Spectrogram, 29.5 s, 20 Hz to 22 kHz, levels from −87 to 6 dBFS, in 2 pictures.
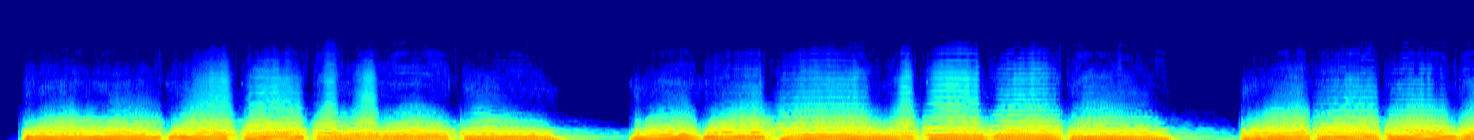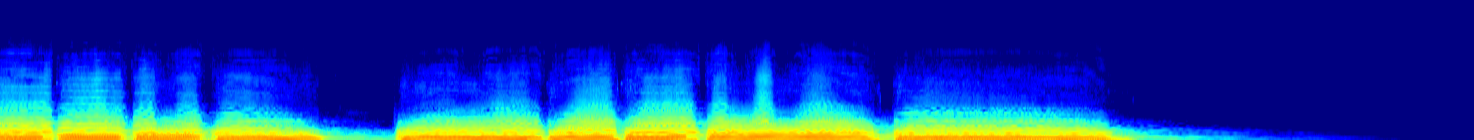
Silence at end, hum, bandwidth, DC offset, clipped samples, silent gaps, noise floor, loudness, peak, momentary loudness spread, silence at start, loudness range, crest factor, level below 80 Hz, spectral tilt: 3.35 s; none; 12 kHz; under 0.1%; under 0.1%; none; under -90 dBFS; -18 LUFS; -2 dBFS; 4 LU; 0.2 s; 3 LU; 16 dB; -54 dBFS; -6.5 dB/octave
